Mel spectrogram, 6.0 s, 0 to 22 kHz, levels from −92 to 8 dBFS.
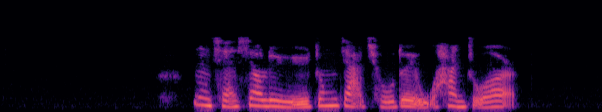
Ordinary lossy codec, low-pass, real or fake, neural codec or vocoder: Opus, 64 kbps; 5.4 kHz; real; none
